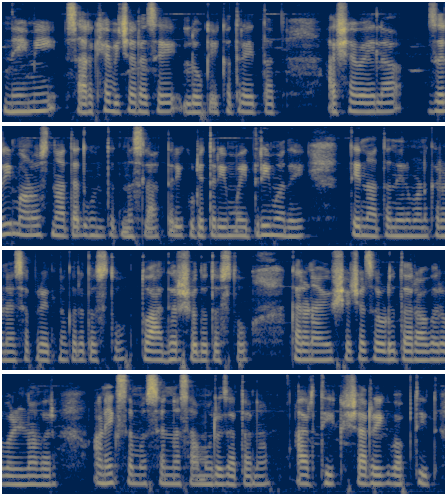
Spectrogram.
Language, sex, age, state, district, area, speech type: Marathi, female, 30-45, Maharashtra, Pune, urban, spontaneous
